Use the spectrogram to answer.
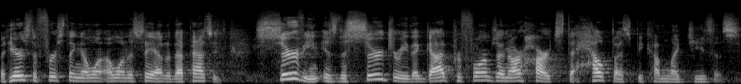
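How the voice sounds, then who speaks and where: Talking at a fairly quick pace, a man uses an unremarkable speaking voice with fairly high pitch and ordinary pitch variation. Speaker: pastor. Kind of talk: sermon.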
